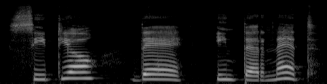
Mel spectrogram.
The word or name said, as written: sitio de internet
